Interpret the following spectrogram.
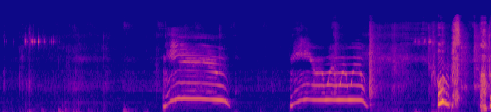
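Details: A white female Persian cat playing with a toy as if hunting it gives two long, drawn-out harmonic meows, each about a second and a half, the second slightly wavering, followed by brief squeaky, scratchy sounds.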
